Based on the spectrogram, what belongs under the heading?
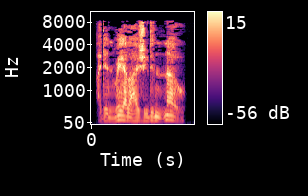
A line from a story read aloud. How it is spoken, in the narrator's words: Ben said, his voice still rough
